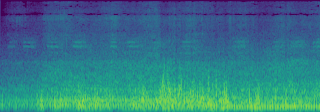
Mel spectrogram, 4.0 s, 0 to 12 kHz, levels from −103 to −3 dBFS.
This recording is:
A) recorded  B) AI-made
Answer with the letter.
A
